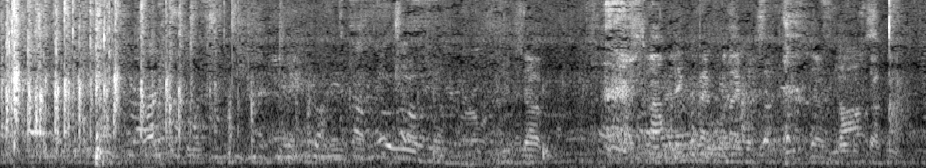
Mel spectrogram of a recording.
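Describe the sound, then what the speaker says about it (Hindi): Applause from the audience at an All India Mushaira in Yawal welcomes the poet Naushad Biyawali. The clapping is dense and steady, thickest at the start, and crowd murmur and voices run through it. "जोरदार तालियों में इस्तकबाल करें आपके हुजूर मोहतरम नौशाद ब्यावली।"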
